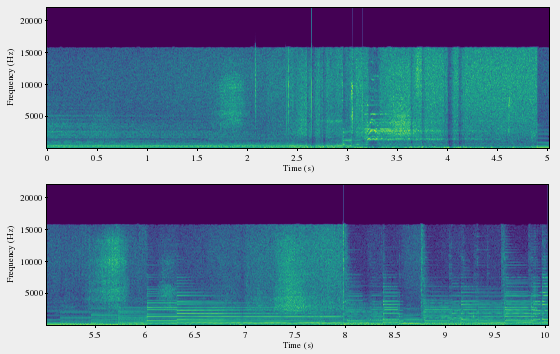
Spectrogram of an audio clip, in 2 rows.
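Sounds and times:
band chord ringing out: 0.0s - 8.6s
guitar and mandolin handling noise: 1.7s - 10.0s.

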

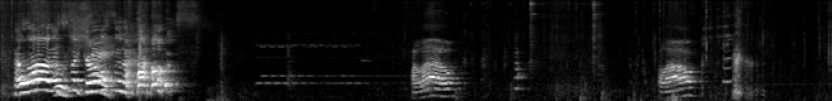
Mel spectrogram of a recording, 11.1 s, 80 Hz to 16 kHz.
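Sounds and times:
faint multi-pitched ringing tone: 3.4s - 6.0s.

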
